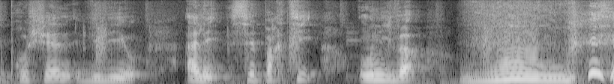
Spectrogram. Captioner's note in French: rires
